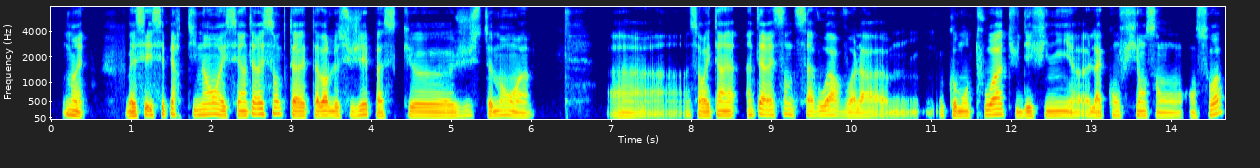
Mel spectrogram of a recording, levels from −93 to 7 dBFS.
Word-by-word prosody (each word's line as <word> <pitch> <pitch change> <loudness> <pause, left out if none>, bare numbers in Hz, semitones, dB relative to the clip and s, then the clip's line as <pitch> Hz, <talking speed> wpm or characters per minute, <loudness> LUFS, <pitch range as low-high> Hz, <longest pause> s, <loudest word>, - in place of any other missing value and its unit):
Mouais, 125 -7 +3 0.5
bah, 110 - +6
c'est 70 -12 +2
c'est - - -1
pertinent 140 +2 0
et 120 - +4
c'est 115 - -3
intéressant 150 +6 +2
que - - -16
tu - - +1
a 110 -2 +6
que - - -23
tu - - -3
abordes 120 0 +6
le 110 - +3
sujet 115 +5 0
parce 100 -2 -3
que 105 -2 +2
justement, 115 -1 -1
heu, - - -4 1.0
a 100 +2 -6 0.2
ça 120 - -2
aurait 105 - +5
été 110 +4 -4
in 120 0 +2
intéressant 130 +1 0
de 135 - -4
savoir 120 +2 0
voilà, 100 -1 -2
hem, - - -9 0.4
comment 115 -1 +2
toi 140 +6 +3
tu 105 - -8
définis, 115 +2 0
heu, - - -3
la 105 0 +2
confiance 115 -1 -4
en 95 -1 -3
en 100 - -5
soi 150 - 0
115 Hz, 165 wpm, -24 LUFS, 105-125 Hz, 1.0 s, bah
